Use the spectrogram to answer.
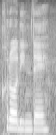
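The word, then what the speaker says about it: Clorinde: So yeah, the English in the English dub, they use the proper pronunciation of Clorond's name because it's a French name. In Japanese, it's Kurorinde. Clorond enters the night vigil state after using her elemental skill.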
